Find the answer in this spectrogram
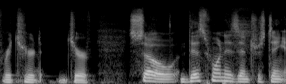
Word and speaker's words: Djerf: But in doing the research for this case I learned that that D is silent. It's jerf. Not a lot of vowels. No, she's got the one jerf. Richard jerf.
